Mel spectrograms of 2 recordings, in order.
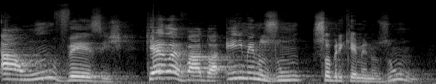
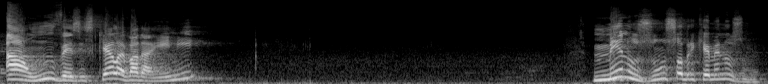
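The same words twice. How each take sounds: First: It runs on without a pause before 'menos um'. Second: There is a pause before 'menos um'. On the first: The minus one belongs in the exponent. The speaker calls it wrong. "se você vier com muita sede ao pote falar" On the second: The minus one is applied to the whole power, not the exponent. The speaker calls it right. "essa pausa dramática, rapaz, ela é pedagógica"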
